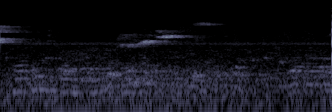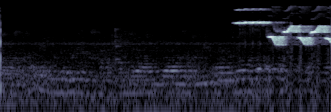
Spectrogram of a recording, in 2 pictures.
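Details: Sunda robin (tledekan gunung) singing despite moulting. A few soft high notes and a single click come before a loud closing burst of quick alternating whistled notes.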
